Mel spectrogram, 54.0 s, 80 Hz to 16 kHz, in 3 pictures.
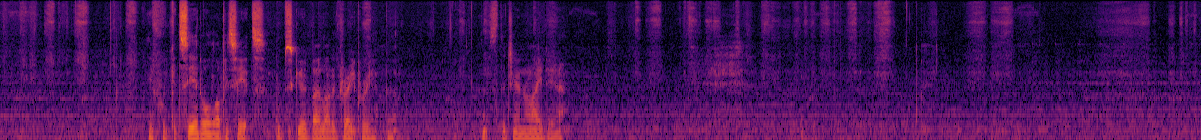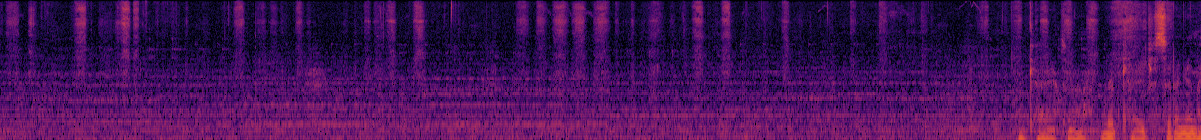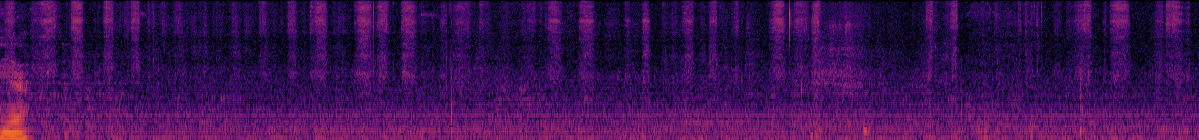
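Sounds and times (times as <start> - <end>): soft background music: 0.0 - 54.0
charcoal pencil scratching paper: 0.2 - 2.1, 9.5 - 13.5, 14.5 - 15.3, 16.3 - 32.0, 32.7 - 48.4, 49.9 - 54.0.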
